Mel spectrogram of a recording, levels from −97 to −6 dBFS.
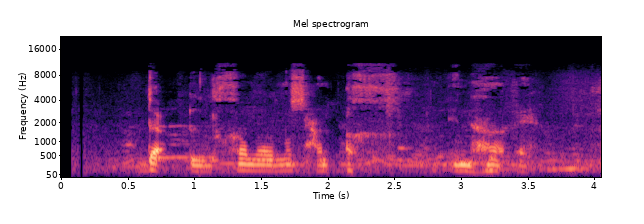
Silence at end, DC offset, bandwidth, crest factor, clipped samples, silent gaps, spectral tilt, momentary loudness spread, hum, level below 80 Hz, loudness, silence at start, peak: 0 s; under 0.1%; 11.5 kHz; 22 dB; under 0.1%; none; -4.5 dB/octave; 15 LU; none; -68 dBFS; -28 LUFS; 0.1 s; -6 dBFS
